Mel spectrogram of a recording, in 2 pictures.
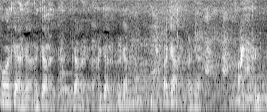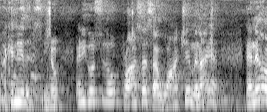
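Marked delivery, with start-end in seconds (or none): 0.0-3.9 laughing. Retold or imitated. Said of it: "I'm like".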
